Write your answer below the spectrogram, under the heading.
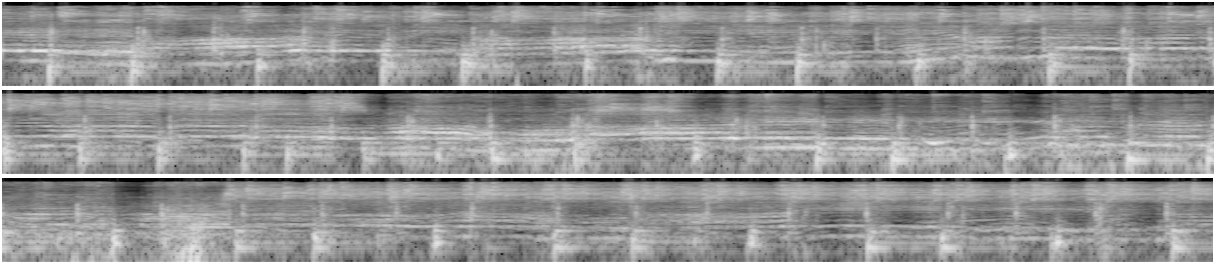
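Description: Women singing a Hindi Krishna bhajan together through microphones, to hand clapping, a drum and a jingling shaker keeping a steady beat.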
